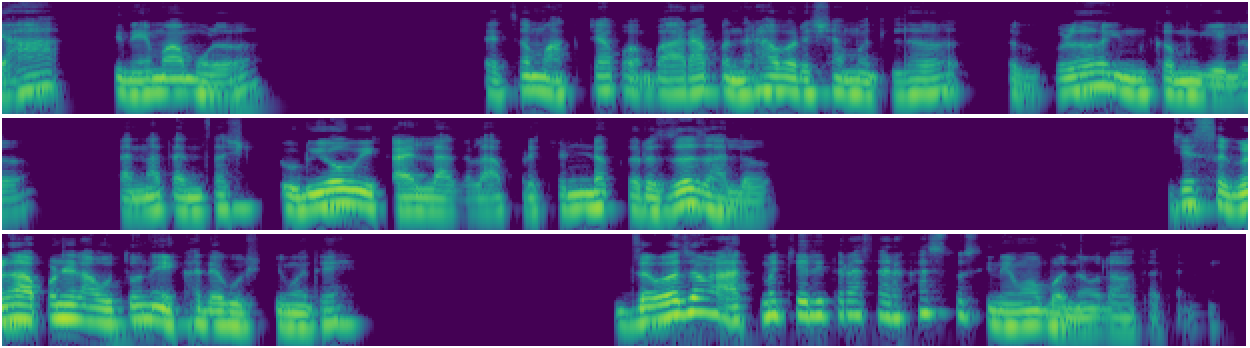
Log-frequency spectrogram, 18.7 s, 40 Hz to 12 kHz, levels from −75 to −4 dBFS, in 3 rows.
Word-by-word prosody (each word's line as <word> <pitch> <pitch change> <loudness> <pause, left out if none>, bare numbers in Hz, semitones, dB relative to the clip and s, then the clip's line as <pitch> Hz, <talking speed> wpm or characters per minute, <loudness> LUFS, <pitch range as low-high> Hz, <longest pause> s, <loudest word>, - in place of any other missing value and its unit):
या 125 +8 -1 0.4
सिनेमामूळ, 120 -3 0 1.3
त्याचं 120 +5 -4
मागच्या 135 +3 -2
ब 135 - -6
12-15 125 +1 0
वर्षामधलं 120 0 -2 0.3
सगळं 135 +8 -2
इन्कम 120 -5 0
गेलं. 95 +3 -4 0.4
त्यांना 100 +3 -2
त्यांचा 105 +2 -2
स्टुडिओ 125 +4 +2
विकायला 115 -6 +2
लागला. 100 0 -4
प्रचंड 120 +5 -1
कर्ज 110 +3 0
झालं. 100 - 0 2.0
जे 160 0 0
सगळं 140 +1 +3
आपण 165 +1 +6
लावतो 145 -1 +2
ना 160 - +2
एखाद्या 125 -2 +1
गोष्टीमध्ये. 110 +2 -1 1.5
जवळ-जवळ 200 +9 +6
आत्मचरित्रासारखाच 195 +5 0
तो 195 - -5
सिनेमा 120 -8 -1
बनवला 90 -2 -2
होता 85 +1 -9
त्यांनी. 105 +1 -26
120 Hz, 105 wpm, -26 LUFS, 110-145 Hz, 2.0 s, आपण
